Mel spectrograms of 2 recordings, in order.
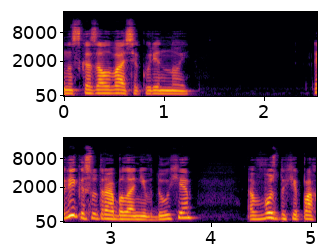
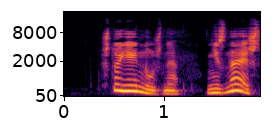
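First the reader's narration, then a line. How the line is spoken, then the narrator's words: Plain. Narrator (Russian): спросила Лада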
